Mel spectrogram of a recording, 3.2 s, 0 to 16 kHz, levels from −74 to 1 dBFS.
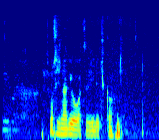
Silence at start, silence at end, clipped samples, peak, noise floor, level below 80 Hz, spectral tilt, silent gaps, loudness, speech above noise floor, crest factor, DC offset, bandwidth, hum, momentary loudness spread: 0.05 s; 0.35 s; under 0.1%; -10 dBFS; -52 dBFS; -42 dBFS; -7 dB/octave; none; -28 LUFS; 26 dB; 18 dB; under 0.1%; 11.5 kHz; none; 22 LU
